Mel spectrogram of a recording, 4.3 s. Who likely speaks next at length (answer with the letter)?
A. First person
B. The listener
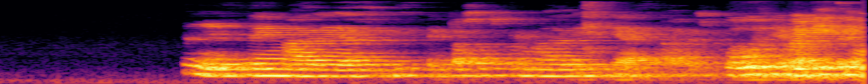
B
